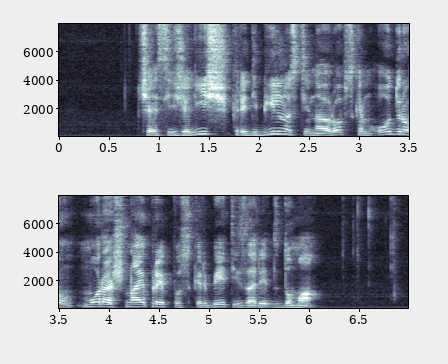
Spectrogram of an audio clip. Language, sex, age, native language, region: Slovenian, male, 18-29, Slovenian, Drava region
